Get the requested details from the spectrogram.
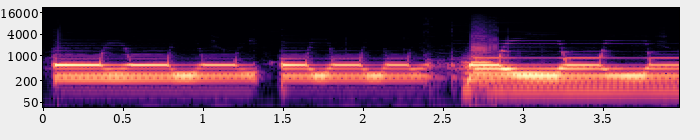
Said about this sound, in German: da habe ich so ein Pedal, wenn ich da drauf drücke, dann kann ich die Gitarre auch sprechen lassen. Schaut mal, die kann ai ai ai sagen. Oder ei ei ei. Oder oi oi oi.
